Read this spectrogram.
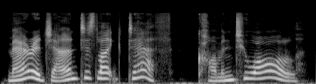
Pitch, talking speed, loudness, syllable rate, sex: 235 Hz, 150 wpm, -16 LUFS, 4.2 syllables/s, female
